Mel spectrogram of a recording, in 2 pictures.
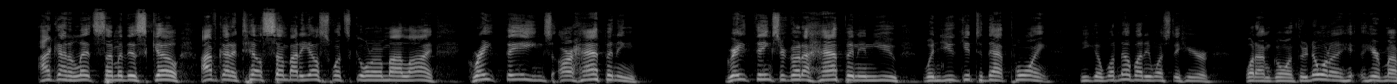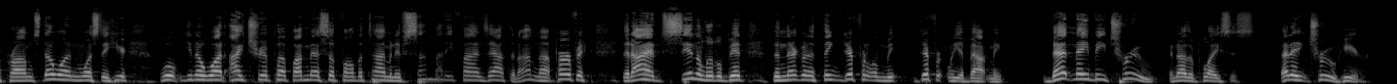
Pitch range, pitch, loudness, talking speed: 165-210 Hz, 195 Hz, -32 LUFS, 235 wpm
